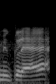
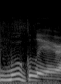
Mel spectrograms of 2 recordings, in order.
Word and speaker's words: Mugler: beat stuff a dream she said mugler i think that's how you say it yeah i said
